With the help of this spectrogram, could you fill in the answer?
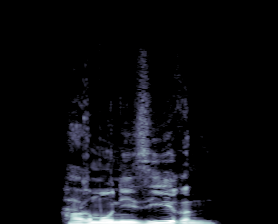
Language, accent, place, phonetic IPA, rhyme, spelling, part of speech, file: German, Germany, Berlin, [haʁmoniˈziːʁən], -iːʁən, harmonisieren, verb, De-harmonisieren.ogg
- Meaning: to harmonize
